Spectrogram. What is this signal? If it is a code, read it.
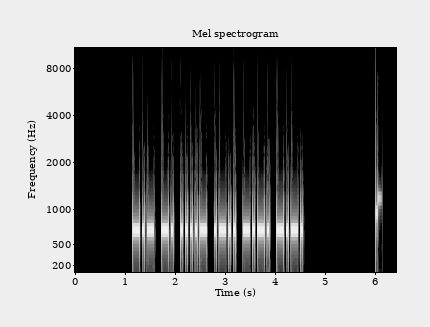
Morse code, heard as a keyed tone, about 25 wpm, 700 Hz. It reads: KN4LCC
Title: USA Call Signs - 3x Character Spacing - 25wpm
